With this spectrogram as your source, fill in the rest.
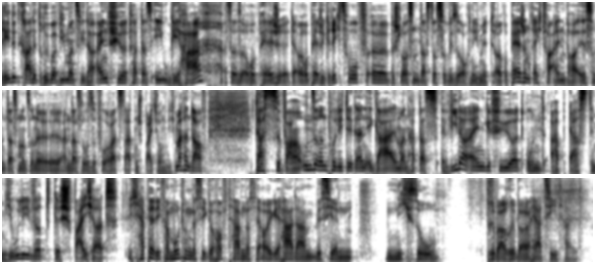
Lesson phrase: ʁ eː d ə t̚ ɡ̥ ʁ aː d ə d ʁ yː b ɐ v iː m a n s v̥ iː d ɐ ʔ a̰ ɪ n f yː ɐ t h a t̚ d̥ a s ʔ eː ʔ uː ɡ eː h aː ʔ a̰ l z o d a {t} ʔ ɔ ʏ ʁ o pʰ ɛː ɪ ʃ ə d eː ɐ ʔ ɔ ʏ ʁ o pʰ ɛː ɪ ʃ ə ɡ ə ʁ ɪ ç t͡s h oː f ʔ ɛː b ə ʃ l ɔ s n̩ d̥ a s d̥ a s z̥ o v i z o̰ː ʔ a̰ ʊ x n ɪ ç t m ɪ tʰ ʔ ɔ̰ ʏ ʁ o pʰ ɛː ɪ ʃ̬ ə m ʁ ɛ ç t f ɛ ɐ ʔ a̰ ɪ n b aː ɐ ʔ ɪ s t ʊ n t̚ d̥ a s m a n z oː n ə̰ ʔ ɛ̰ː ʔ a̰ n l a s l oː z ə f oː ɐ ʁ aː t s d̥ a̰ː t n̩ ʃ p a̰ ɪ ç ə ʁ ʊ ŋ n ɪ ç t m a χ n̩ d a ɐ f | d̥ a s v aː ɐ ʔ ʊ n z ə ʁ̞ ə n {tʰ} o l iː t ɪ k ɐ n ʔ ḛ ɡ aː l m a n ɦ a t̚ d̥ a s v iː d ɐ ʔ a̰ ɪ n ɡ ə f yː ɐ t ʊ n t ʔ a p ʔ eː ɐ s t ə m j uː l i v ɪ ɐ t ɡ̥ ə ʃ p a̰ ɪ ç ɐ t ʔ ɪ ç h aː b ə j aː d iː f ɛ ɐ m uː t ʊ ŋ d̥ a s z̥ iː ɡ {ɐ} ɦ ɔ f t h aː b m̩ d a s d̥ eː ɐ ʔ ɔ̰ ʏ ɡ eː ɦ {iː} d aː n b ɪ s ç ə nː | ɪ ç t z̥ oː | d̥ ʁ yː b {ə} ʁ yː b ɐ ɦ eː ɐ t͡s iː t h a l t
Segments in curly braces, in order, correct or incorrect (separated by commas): incorrect, incorrect, incorrect, incorrect, incorrect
